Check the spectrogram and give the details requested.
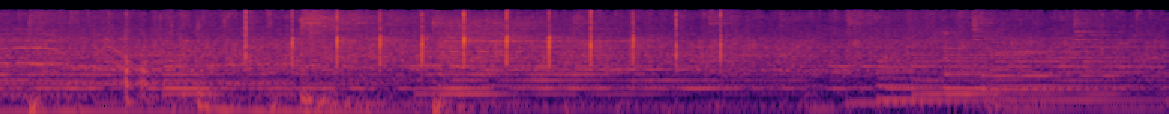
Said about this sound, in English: It's the people he loves. Clap your hands and celebrate that with me right now.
